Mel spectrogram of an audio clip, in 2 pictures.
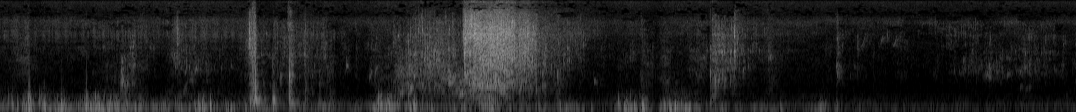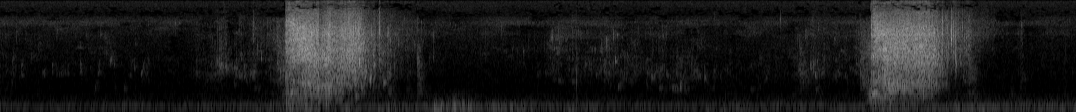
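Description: Muddy water sloshing and splashing as an aluminium basin is scooped and swirled through a shallow puddle. It is busiest in the first several seconds, then there are two short bursts of water pouring out of the tipped basin, near the middle and near the end.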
